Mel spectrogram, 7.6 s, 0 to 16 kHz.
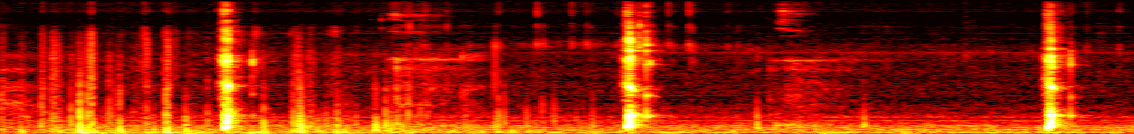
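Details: Self-recorded intractable hiccups with belching, choking spasms and developing achalasia since December 2015, now 12-hour episodes up to 7 days a week: three sharp, abrupt hiccups about three seconds apart over a quiet room background.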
